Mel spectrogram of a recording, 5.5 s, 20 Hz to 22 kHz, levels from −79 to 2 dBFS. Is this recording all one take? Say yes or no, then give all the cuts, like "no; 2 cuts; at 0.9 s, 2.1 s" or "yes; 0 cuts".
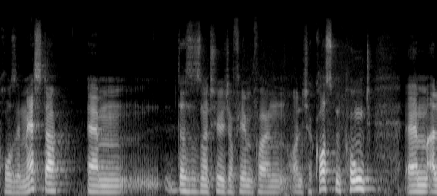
yes; 0 cuts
